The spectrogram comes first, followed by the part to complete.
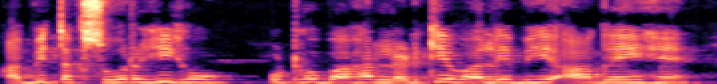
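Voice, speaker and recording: A woman's voice: high-pitched, little pitch movement, a little slow, warm tone. A woman voicing an angry young husband who scolds his lazy wife in a storybook tale. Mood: scolding. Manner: scolding, insistent.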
